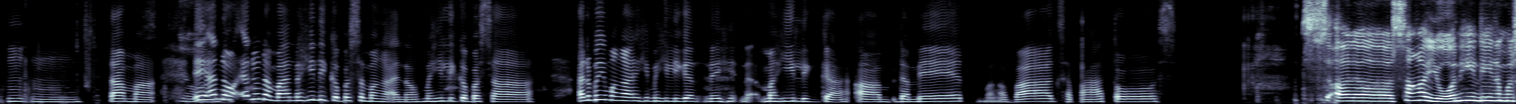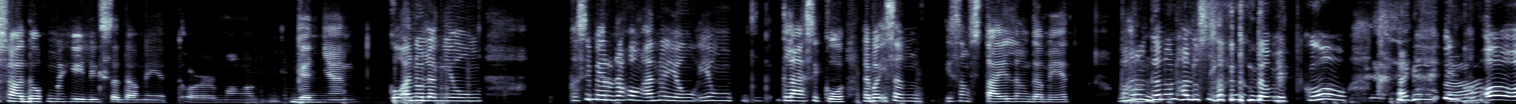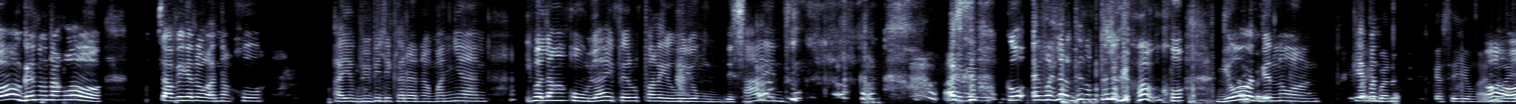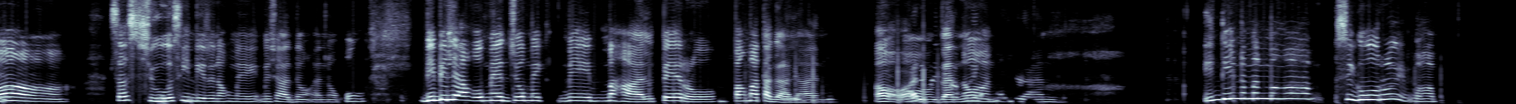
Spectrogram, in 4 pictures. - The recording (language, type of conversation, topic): Filipino, unstructured, Paano mo pinaplano ang paggamit ng pera mo sa araw-araw?
- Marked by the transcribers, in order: static; tapping; tongue click; dog barking; other background noise; mechanical hum; chuckle; laughing while speaking: "lahat ng damit ko"; laugh; laugh; laugh; distorted speech; laughing while speaking: "gano'n talaga ako"; sniff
